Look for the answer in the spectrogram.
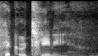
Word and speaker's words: Hikutini: Cole Hakatuni. Did I say that correctly? – I think it's Hikutini. – Hikutini.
